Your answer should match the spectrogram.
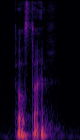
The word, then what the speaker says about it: Bilstein: And so how are you supposed to pronounce Bilstein? – Bilstein. Bilstein. Bilstein in German.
